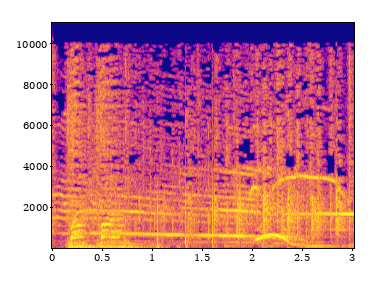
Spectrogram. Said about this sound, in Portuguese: Com as palmas do público presente. Senhoras e senhores, está entrando no ar mais um programa Arretado!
